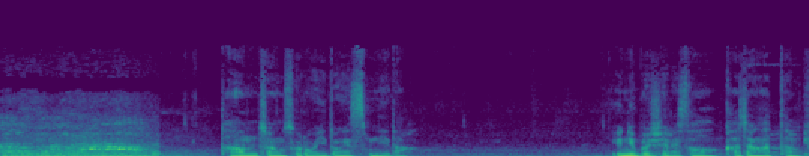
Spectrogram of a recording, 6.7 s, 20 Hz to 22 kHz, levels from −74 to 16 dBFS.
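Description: Channel delay (comb filtering) runs throughout. One channel lags about 10 ms before mono summing. Notches start near 50 Hz, spaced every 100 Hz, leaving a hollow, phasey sound.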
